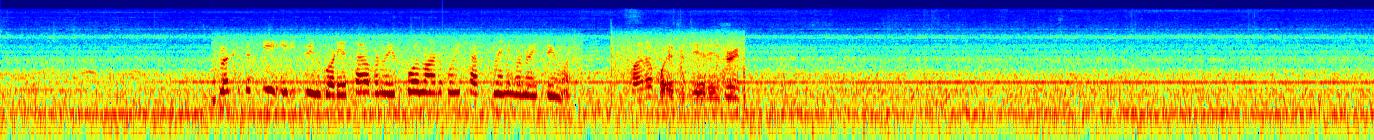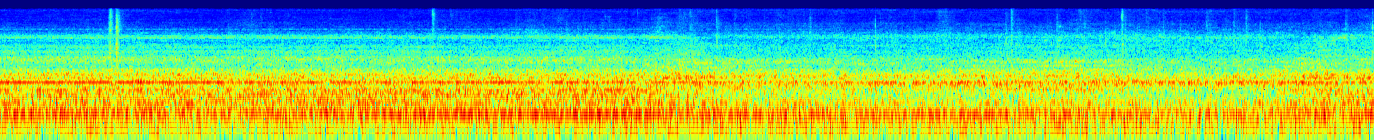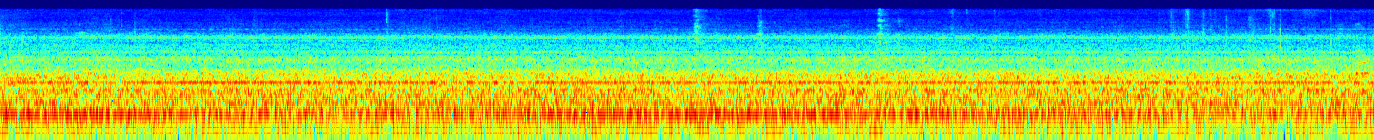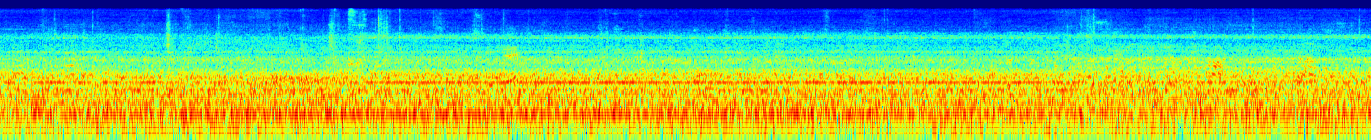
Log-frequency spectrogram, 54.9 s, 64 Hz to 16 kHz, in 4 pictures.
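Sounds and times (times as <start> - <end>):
airliner cabin hum: 0.0 - 54.9
jet engines idling whine: 0.0 - 54.9.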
